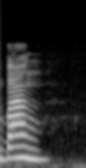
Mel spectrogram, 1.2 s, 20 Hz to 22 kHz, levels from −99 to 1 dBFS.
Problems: none marked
